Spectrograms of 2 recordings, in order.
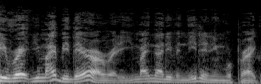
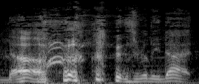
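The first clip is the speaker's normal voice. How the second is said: laughing; 3 semitones higher than usual. Real, not acted. Laughing while denying.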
